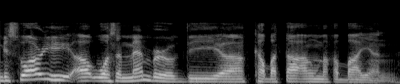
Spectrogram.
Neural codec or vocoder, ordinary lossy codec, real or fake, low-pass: none; AAC, 48 kbps; real; 7.2 kHz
